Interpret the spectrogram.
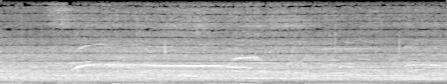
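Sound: baseball stadium crowd cheering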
